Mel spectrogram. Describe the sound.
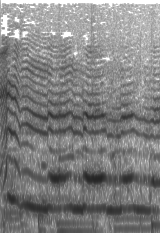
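A six-month-old baby trying out a new tone of voice, a long high-pitched wavering cry that dips in pitch at the start and then holds steady, fairly loud.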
